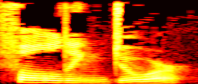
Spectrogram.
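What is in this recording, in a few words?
"folding door", English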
